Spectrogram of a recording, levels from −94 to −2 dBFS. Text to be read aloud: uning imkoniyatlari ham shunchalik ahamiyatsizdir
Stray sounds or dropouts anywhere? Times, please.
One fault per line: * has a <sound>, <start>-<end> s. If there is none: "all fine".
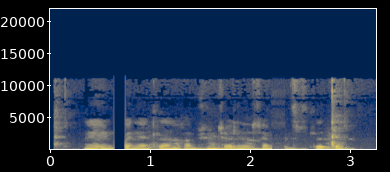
* has a dropout, 0.6-0.7 s
* has a dropout, 2.2-2.3 s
